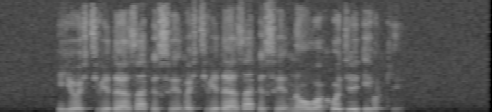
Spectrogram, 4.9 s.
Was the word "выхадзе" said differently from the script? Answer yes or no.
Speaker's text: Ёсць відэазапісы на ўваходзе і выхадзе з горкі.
yes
